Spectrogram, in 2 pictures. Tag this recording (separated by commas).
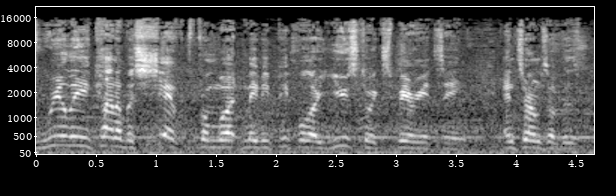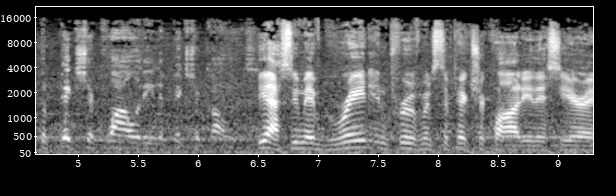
Speech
